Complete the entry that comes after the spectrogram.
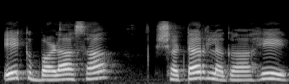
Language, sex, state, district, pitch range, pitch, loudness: Hindi, female, Madhya Pradesh, Bhopal, 220-280 Hz, 255 Hz, -13 LUFS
